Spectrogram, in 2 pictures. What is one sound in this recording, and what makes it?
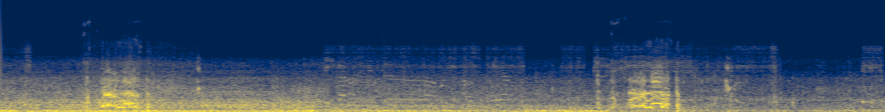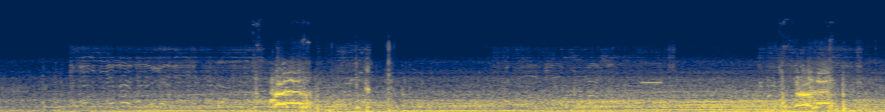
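Windshield wipers swish across wet glass every few seconds.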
